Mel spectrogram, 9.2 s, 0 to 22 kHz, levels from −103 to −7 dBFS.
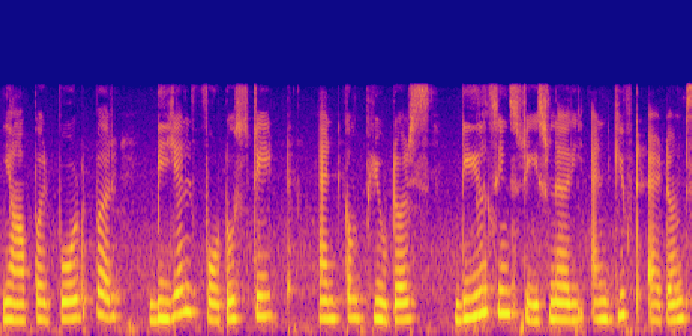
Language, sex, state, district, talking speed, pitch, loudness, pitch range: Hindi, female, Punjab, Fazilka, 105 wpm, 210 Hz, -13 LUFS, 200-240 Hz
